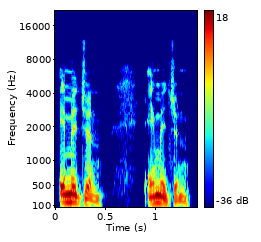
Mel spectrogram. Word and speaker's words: Imogen: Imogen. I'm just gonna say that's why I didn't catch that you were saying her name before because I was like, are you saying image in Imogen? – Imogen.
